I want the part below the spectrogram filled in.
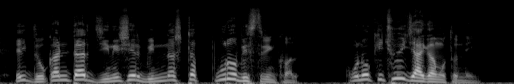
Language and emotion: Bengali, disgusted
